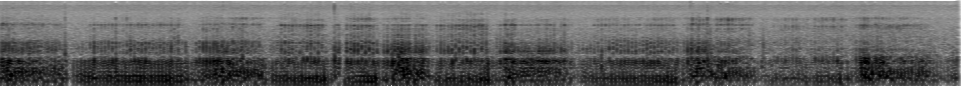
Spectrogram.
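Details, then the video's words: Relaxing purring from a house cat: continuous grainy low rumble pulsing with breathing, each cycle near one to one and a half seconds, close and steady without background noise. "Purring cat | Calming Relaxing Nature Sound"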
